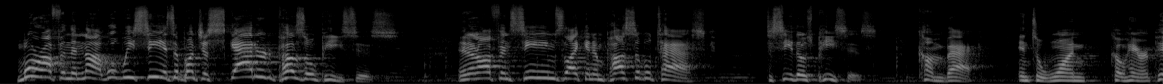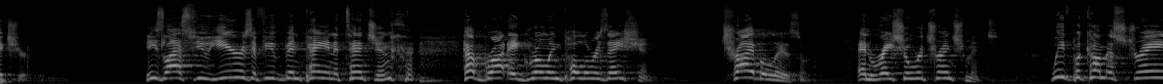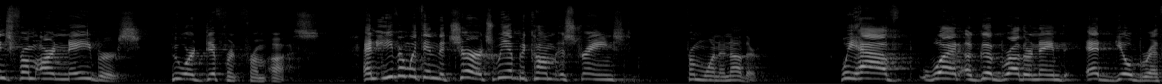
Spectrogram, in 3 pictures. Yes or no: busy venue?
no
